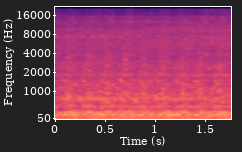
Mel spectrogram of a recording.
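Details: Cheap auction GMC Yukon idling, with oil leaking, possibly from valve covers: uneven, lumpy idle with occasional stumbles in the low thrum; suspected misfire at idle.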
